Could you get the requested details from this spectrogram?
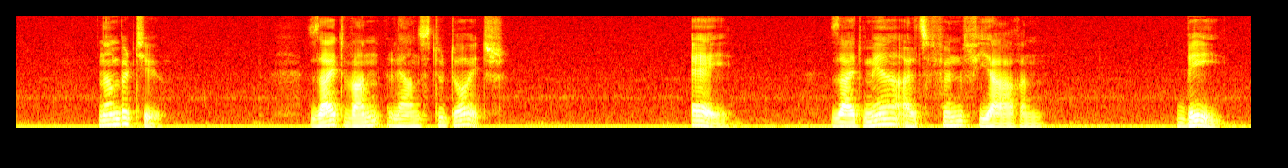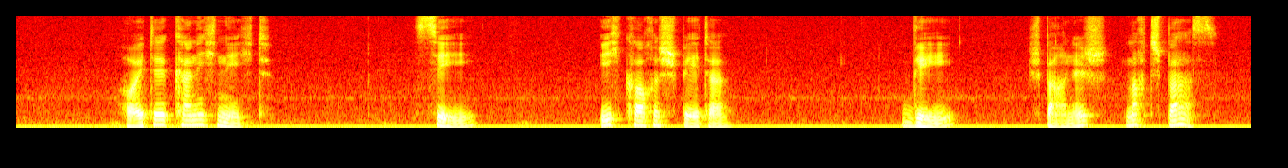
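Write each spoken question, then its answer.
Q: Seit wann lernst du Deutsch?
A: A: Seit mehr als 5 Jahren.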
